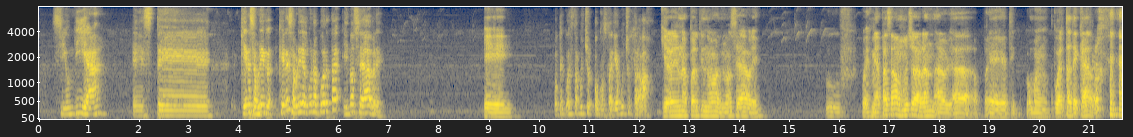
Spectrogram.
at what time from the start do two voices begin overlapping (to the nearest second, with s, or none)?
none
